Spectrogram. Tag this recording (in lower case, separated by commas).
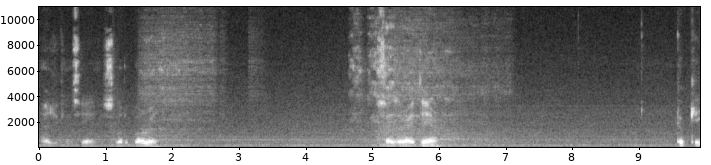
speech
